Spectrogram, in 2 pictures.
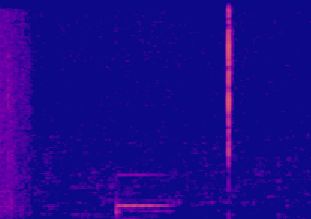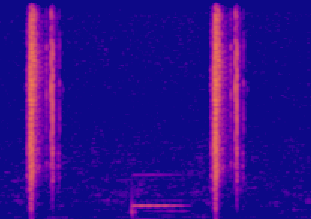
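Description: A game menu beeps softly.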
